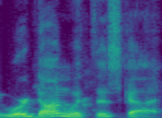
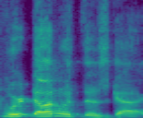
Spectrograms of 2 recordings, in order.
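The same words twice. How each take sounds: First: Said in the usual way. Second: Higher, louder and relishing it; gleeful repeat. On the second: Retold or imitated. Retelling the villain's dismissal, gleeful and louder. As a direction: savour the line with a laugh in it.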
